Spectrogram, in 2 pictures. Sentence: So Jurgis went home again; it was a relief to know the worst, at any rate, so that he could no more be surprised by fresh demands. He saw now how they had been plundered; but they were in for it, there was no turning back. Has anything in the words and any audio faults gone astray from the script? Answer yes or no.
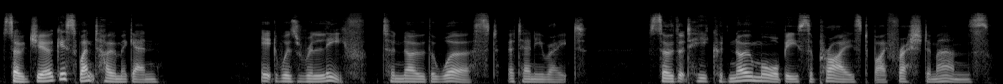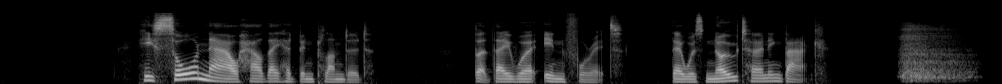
yes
